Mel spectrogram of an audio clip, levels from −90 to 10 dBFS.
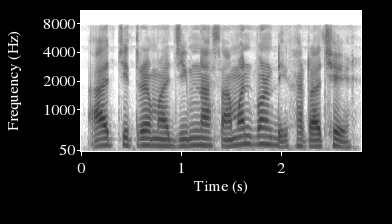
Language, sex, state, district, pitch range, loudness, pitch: Gujarati, male, Gujarat, Navsari, 145-165 Hz, -17 LUFS, 155 Hz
